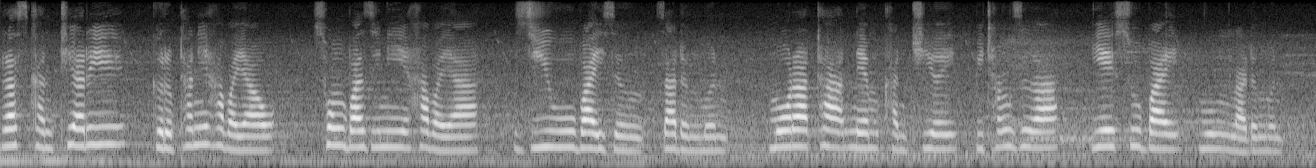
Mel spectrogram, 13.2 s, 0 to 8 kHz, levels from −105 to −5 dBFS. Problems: constant background noise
